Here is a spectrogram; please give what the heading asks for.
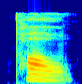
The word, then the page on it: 套: tào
